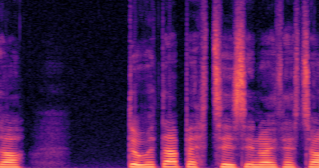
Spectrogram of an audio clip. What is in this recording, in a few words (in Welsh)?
"betys", Welsh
